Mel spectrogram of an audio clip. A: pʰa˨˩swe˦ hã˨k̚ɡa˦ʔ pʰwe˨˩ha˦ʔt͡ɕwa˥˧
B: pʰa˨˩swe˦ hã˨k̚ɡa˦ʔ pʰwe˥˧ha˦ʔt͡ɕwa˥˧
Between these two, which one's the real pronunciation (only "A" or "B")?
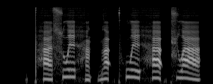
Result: B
